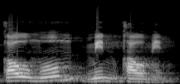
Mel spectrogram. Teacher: تنوین کے بعد میم آ رہا ہے، ادغام یرملون ہو رہا ہے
